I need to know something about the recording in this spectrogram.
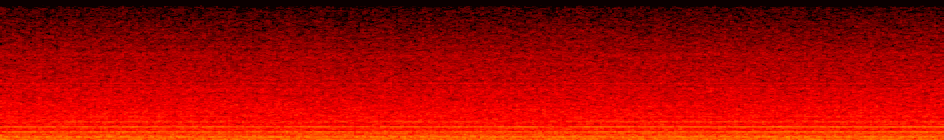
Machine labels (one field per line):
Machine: fan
